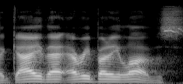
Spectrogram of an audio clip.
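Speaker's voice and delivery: ordinary talk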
